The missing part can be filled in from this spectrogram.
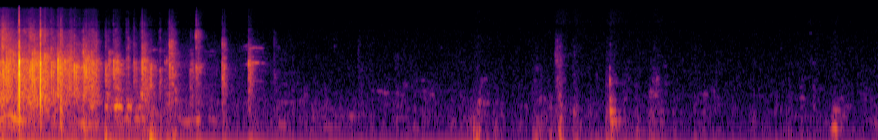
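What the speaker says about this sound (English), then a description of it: "Round of applause, please." A meeting audience at a pharmacists' annual general meeting claps for about three seconds, the applause thinning into a few scattered claps before near silence with faint distant knocks.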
